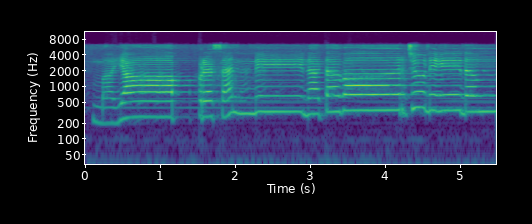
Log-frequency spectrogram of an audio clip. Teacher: ಮಯಾ ಯ ದೀರ್ಘ ಹೇಳಿ ನಂತರ ಅದರ ಮೇಲೆ ಆಘಾತ ಬರಬೇಕು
